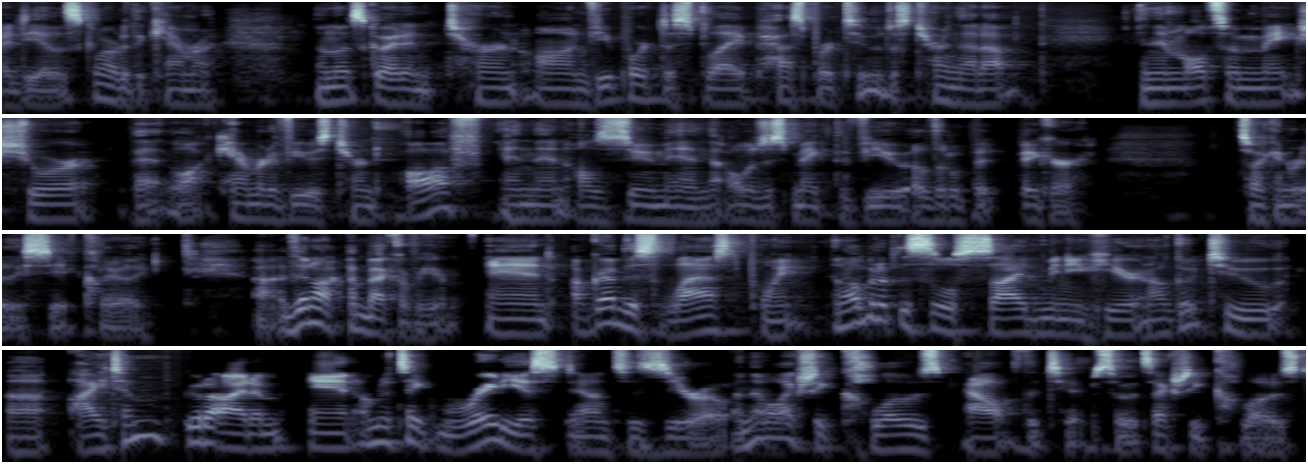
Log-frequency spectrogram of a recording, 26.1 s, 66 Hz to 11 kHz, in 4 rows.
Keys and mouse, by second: 0.8 click, 1.5 click, 2.4 click, 3.3 click, 5.7 click, 6.7 click, 8.2 click, 11.3 t, 13.8 click, 14.1 shift+middle click, 14.7 middle click, 14.9 Tab, 15.3 shift+middle click, 17.2 click, 19.3 click, 19.6 click, 20.8 middle click, 21.9-23.1 drag, 24.9 shift+middle click, 25.3 middle click, 25.9 shift+middle click.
